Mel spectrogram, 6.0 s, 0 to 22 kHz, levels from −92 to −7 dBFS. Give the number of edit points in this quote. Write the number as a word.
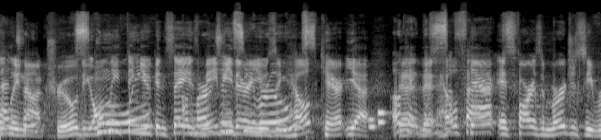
one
